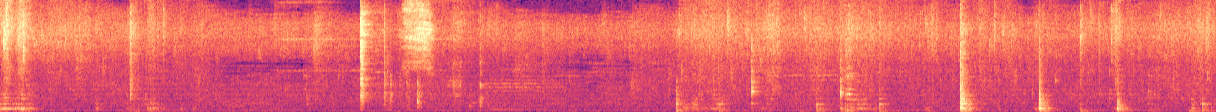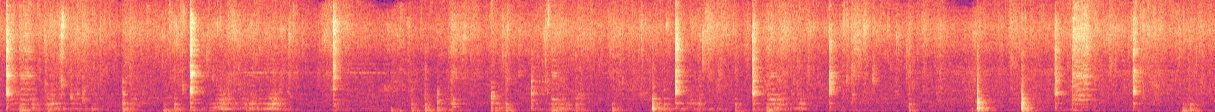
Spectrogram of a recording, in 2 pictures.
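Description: Chopped onions fry with bay leaves in oil for bhuna khichuri, a steady close sizzle with frequent sharp scraping stirs against the pot, irregular and clattery, with no voices.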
